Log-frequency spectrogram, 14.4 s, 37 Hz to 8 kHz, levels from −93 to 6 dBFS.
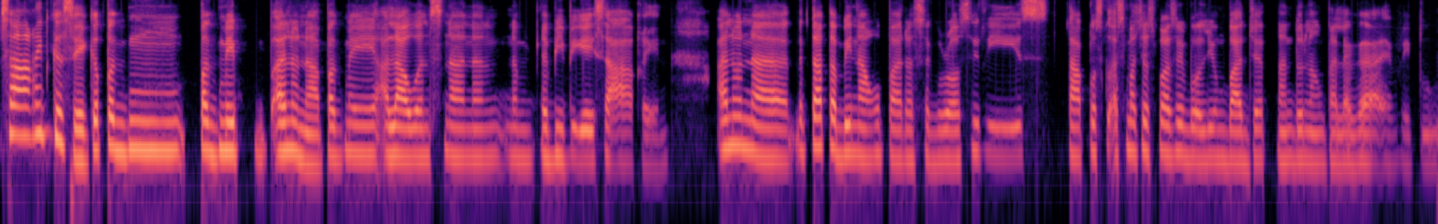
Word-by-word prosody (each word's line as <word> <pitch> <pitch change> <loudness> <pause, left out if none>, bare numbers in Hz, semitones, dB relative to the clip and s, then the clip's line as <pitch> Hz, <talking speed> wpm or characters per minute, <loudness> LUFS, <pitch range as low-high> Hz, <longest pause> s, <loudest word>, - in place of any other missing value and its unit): Sa 310 -2 +8
akin 325 +1 +2
kasi 255 - +5
kapag, 220 +4 +3
hmm, 215 -1 0 0.2
'pag 215 -2 +2
may 215 0 +5 0.4
ano 210 -1 +4
na, 160 -3 0
'pag 180 +4 -2
may 200 -1 -3
allowance 185 0 +3
na 190 -2 -1
na 180 0 -5
nam 185 -1 -12
nabibigay 180 -1 -1
sa 165 -1 +1
akin, 150 0 -13 0.5
ano 235 +3 +1
na, 185 -6 +2
nagtatabi 215 -2 +2
na 190 -2 -1
ako 190 +1 -10
para 180 -1 -4
sa 185 0 0
groceries. 185 +2 -2 0.2
Tapos 190 +1 -1
ku - - -7
as - - -2
much 210 -3 -5
as 210 -3 -4
possible 195 -3 -3
'yong 180 -1 -9
budget 175 +1 -2
nando'n 175 0 -7
lang 165 0 -8
talaga 165 0 -5
every 155 -1 -21
2 155 +1 -19
185 Hz, 165 wpm, -20 LUFS, 175-210 Hz, 0.5 s, Sa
